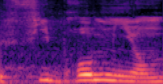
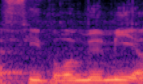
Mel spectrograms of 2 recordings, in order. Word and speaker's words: fibromyome: Même Priscille aussi, on a essayé d'évoquer un petit peu la fibromyome, ou la fibromyomie, on dit quoi? Fibromyome. Fibromyome, oui.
